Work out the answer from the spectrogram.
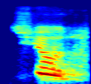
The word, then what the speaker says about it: should: Should. Should. Should ya, huruf L-nya nggak dibaca ya. Jadi kadang-kadang bahasa Inggris itu ada huruf-huruf yang di silent, tidak diucapkan ya.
